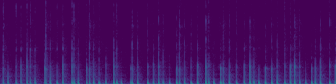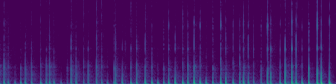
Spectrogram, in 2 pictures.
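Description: A palm-sized, solid pale wooden block with a curved edge is held in both hands while fingertips and nails rapidly tap and scratch its surface. A dense, steady stream of short, dull, low knocks with almost no ring follows, rising in loudness toward the end.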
